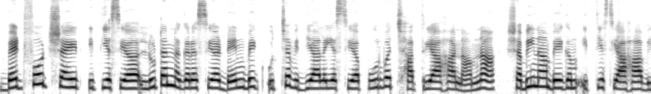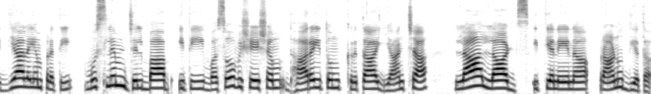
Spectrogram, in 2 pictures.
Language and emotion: Sanskrit, neutral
